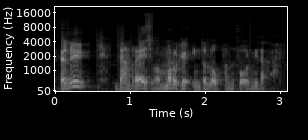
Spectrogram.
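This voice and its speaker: Husky, animated professor uncle. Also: male voice, fairly low pitch, fairly quick, heavily acted. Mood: genial, inviting. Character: Uncle Januari, genial decisive older professor leading the journey. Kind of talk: 1980s school radio play acting. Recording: dull lo-fi radio recording.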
